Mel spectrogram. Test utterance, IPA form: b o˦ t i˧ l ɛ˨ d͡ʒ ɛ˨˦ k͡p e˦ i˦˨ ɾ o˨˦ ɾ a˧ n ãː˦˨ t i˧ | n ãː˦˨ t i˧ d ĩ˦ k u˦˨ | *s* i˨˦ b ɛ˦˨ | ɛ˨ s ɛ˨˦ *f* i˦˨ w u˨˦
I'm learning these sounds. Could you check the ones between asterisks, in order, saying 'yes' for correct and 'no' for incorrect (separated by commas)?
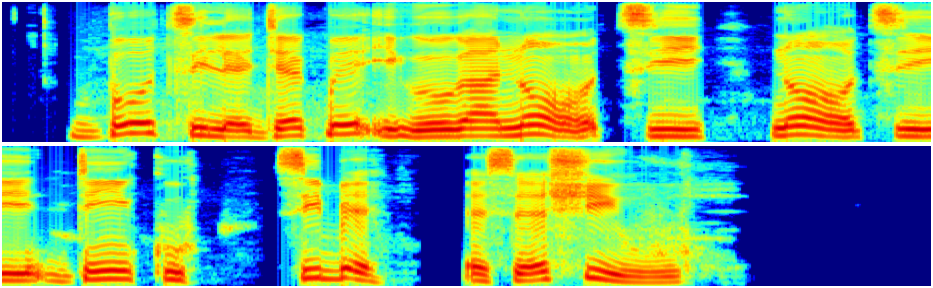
yes, no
